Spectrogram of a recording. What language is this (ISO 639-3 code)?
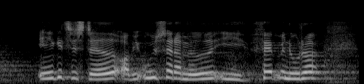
dan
